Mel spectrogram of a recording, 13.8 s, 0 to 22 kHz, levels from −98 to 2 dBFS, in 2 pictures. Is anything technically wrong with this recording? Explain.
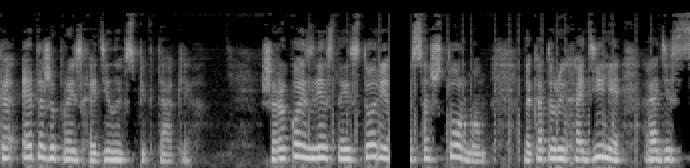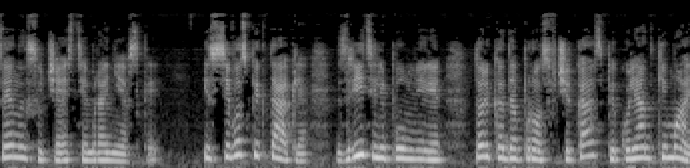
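Yes, two things. From 3.09 to 6.52 s there are GSM signalling bursts: a nearby 2G phone is handshaking with the network, and the audio circuitry rectifies its radio pulses into a galloping run of short buzzes at 217 Hz, sitting roughly 15 dB under the sound.

Inside that stretch, at 3.89 s, there's a rebuffering stall. The player ran dry of downloaded data and paused, so the audio drops to silence for about 0.21 s, then picks up exactly where it stopped. Nothing's missing, but the timing gets stretched.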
